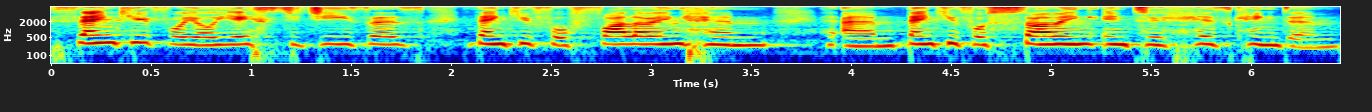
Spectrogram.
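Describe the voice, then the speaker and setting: At a moderate pace, a woman speaks in a high pitch with a monotone, flat intonation. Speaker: pastor's wife, guest speaker. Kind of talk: warm greeting. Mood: warm, grateful. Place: church. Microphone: handheld.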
